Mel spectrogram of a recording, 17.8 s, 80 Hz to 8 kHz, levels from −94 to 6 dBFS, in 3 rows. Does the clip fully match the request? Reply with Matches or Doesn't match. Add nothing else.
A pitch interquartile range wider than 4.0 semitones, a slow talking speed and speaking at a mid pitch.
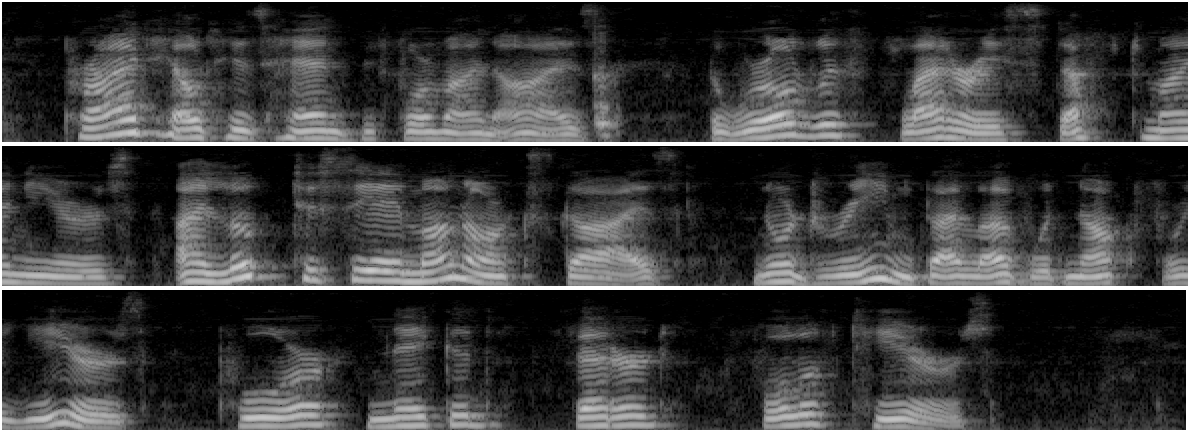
Matches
